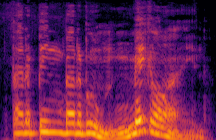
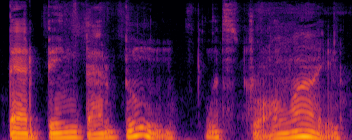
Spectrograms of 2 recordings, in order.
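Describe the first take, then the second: First: Loud, high slogan shout-out; hyped-up catchphrase. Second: Said in the usual way. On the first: Pretend. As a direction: punch it out like a jokey T-shirt slogan. Replaying catchphrase for merchandise joke.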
